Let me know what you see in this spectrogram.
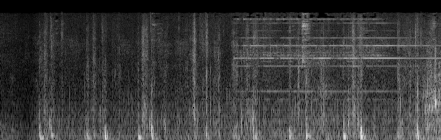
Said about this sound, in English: It's only my phone.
